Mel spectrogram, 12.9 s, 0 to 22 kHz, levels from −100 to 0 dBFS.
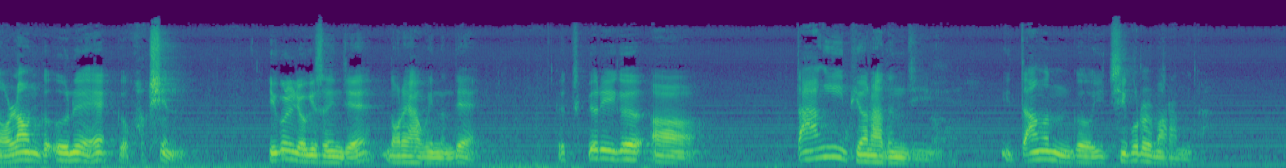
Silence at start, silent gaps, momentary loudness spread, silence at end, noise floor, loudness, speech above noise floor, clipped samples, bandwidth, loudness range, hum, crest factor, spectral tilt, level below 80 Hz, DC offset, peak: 0 s; none; 22 LU; 0 s; -46 dBFS; -23 LUFS; 23 dB; under 0.1%; 13 kHz; 3 LU; none; 22 dB; -5 dB/octave; -50 dBFS; under 0.1%; -2 dBFS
